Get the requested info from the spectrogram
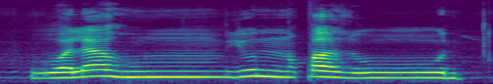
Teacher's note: قاف کو موٹا کر کے پڑھیں گے, نون میں تھوڑا سا غنہ کریں گے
